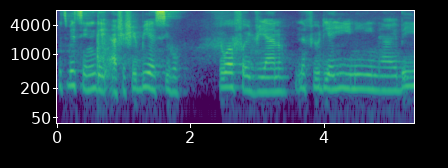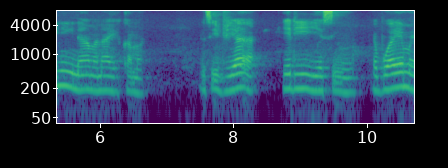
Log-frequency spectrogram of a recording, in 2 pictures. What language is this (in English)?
Abron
